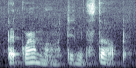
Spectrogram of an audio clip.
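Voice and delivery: usual speaking voice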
